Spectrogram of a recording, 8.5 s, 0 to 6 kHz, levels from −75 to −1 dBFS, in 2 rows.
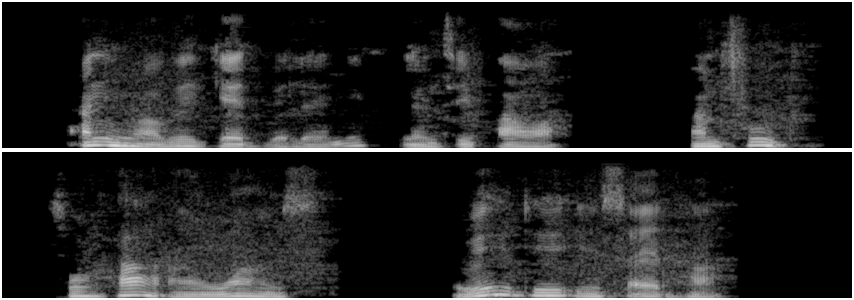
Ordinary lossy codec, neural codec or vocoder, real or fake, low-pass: AAC, 32 kbps; none; real; 5.4 kHz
